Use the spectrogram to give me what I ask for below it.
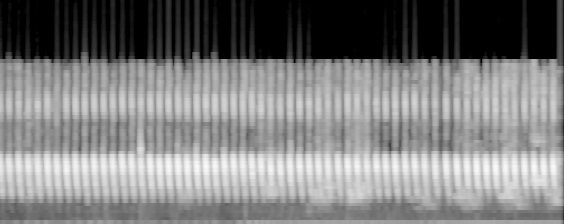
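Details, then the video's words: Lure recording of a Bar-winged prinia (ciblek gunung) singing in the non-stop ngebren style: fast, high-pitched chipping notes in an unbroken rattling series, with a low hum underneath. "Pancingan bunyi CIBLEK GUNUNG dengan suara ciblek gunung GACOR NGEBREN"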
